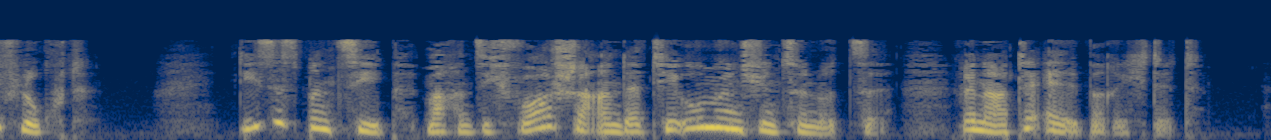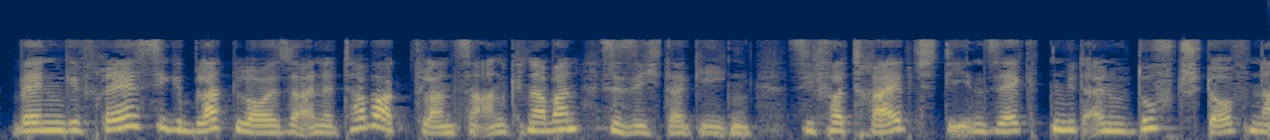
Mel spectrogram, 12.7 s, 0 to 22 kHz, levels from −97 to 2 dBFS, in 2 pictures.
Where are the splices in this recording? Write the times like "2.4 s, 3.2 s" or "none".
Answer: 9.3 s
